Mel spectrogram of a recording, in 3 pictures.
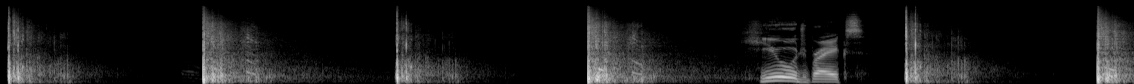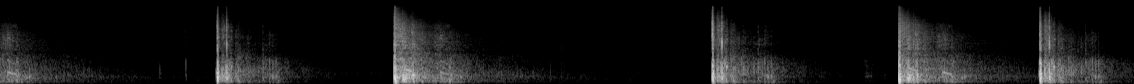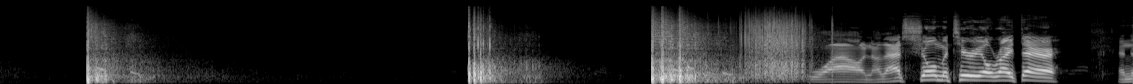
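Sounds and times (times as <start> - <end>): firework booms: 0.0 - 0.8, 2.0 - 3.2, 3.9 - 4.7, 5.8 - 7.2, 9.0 - 9.9, 11.0 - 12.3, 13.5 - 14.3, 15.2 - 16.6, 18.4 - 19.3, 20.3 - 22.6, 23.5 - 24.8, 27.4 - 28.3, 29.2 - 30.8.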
